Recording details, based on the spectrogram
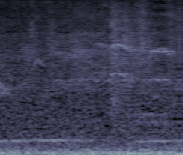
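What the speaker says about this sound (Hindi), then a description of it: "ताजी ये केड़ा कबूतर है जी? जी ये भी डॉन कबूतर है" A Don breed pigeon on a rooftop gives a brief, faint, sustained coo over low background rumble.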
